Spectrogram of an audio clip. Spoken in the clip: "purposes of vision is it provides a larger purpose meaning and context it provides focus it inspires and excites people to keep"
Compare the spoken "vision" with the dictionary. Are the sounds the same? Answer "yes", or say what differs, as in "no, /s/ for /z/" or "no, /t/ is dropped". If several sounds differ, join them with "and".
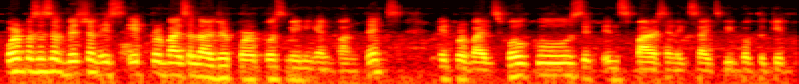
no, /s/ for /ʒ/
